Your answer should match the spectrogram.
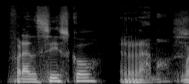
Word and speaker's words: Francisco Ramos: You want me to pronounce it like Spanish accent? – Traditionally, yeah. – Francisco Ramos.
